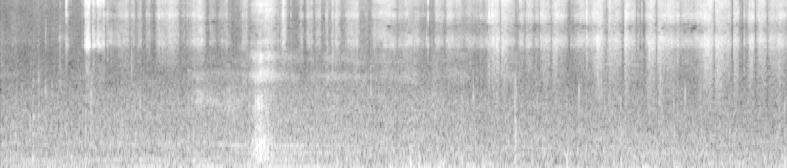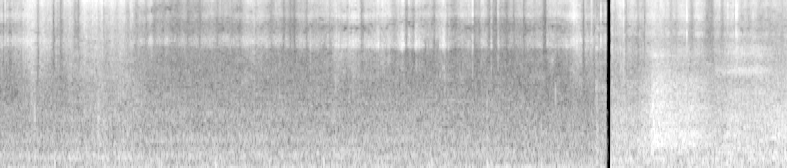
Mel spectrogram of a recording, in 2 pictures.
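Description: Faint scratchy rustling and small clicks of a handheld phone microphone being rubbed and jostled while walking, over quiet street ambience. Near the end the sound changes to the fuller ambience of a covered market hall.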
